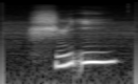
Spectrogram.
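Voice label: "shi2yi1", Chinese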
